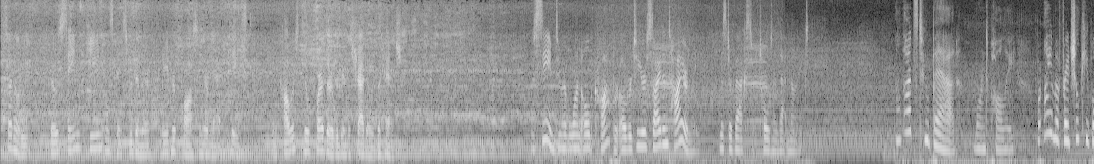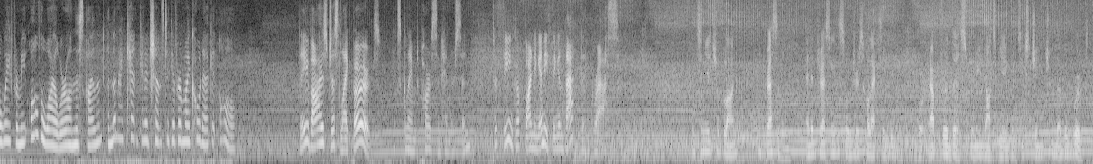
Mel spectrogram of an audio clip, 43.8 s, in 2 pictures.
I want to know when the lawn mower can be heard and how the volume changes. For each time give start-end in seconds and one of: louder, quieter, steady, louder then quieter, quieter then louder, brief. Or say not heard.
0.0-43.7 quieter then louder.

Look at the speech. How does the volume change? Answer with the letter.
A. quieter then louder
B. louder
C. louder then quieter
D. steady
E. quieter
D.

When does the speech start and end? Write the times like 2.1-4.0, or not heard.
0.1-8.1, 10.6-16.1, 17.9-26.6, 27.9-34.2, 35.7-43.6.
